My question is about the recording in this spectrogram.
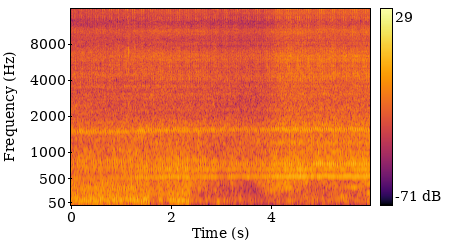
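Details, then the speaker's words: Suzuki Access 125 BS6 scooter just started after fitting a new idle adjuster body: busy fast idle buzz that sags then climbs back, engine racing, idle needs manual lowering by tightening the adjuster. "ఇప్పుడు చూసారా బండి racing లో ఉంది ఇప్పుడు manual గా మనం slow చేసుకోవాలి okay"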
